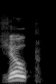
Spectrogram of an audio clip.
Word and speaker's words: Diop: told us some people could say Diop is pronounced joke I can't say Diop there's arms and the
